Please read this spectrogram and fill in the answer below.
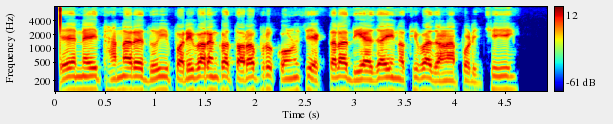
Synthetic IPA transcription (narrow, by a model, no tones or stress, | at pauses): enejt̪ʰanaɾed̪ujpɔɾibaɾɔŋkɔt̪ɔɾɔpʰɔɾukɔwɳ̃ɔsiek̚t̪alad̪ijad͡ʒajnɔt̪ʰibad͡ʒɔɽ̃apɔɽit͡ʃʰi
